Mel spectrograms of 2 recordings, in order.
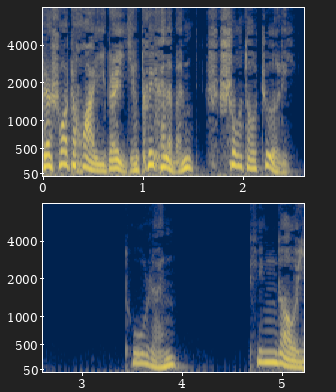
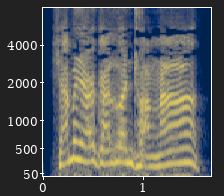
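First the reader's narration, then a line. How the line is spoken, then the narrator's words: Angry roar. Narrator (Chinese): 吼声之中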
